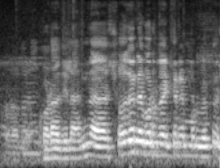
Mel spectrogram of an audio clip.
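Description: A man's voice speaking in phrases, continuing the preaching.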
